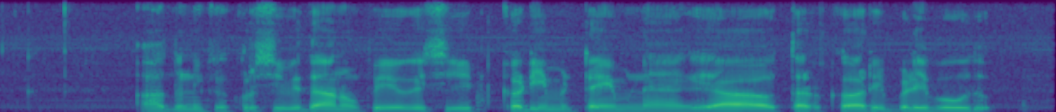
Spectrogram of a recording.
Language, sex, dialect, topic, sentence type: Kannada, male, Northeastern, agriculture, question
